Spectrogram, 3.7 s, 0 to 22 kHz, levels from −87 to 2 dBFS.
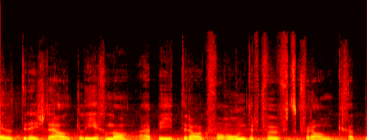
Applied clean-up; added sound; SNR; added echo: none; Car passing by; 19 dB; none.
